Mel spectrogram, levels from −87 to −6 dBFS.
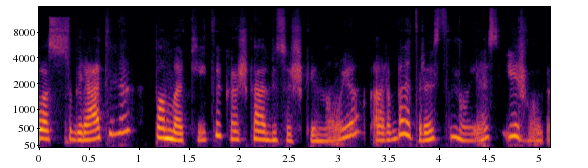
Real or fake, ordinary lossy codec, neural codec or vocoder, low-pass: fake; Opus, 16 kbps; codec, 44.1 kHz, 2.6 kbps, DAC; 14.4 kHz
